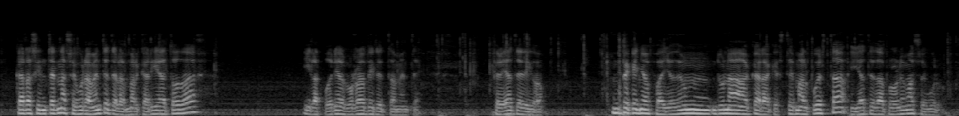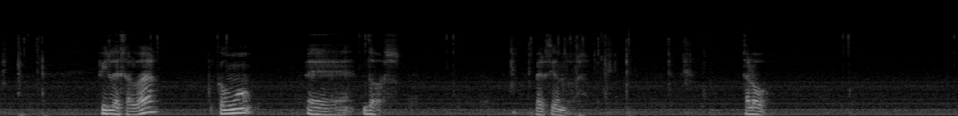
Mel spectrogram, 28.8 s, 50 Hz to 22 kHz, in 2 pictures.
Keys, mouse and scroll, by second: 11.6-16.7 middle drag, 16.7-28.7 drag.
